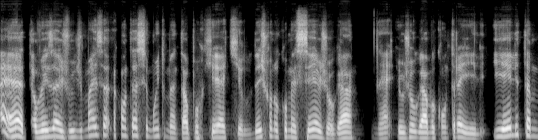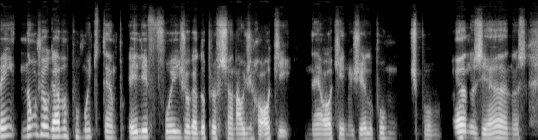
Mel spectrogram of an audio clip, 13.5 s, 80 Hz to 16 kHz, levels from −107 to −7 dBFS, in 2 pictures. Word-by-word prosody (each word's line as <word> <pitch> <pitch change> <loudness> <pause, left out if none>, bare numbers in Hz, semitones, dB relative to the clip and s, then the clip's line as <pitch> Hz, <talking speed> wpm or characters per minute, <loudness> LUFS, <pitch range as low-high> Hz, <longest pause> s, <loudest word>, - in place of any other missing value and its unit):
É 190 +2 +7
talvez 165 +4 +2
ajude, 165 -1 0
mas 215 +4 -2
acontece 210 -2 0
muito 190 -1 -10
mental 140 -1 0
porque 145 +2 -4
é 155 - +5
aquilo, 120 -5 -3
desde 165 +6 +1
quando 195 - -6
eu - - -8
comecei 175 0 +4
a 175 - +3
jogar, 140 +1 +1 0.3
né, 135 +2 -4
eu 140 - -2
jogava 145 -2 +3
contra 145 +3 -1
ele, 130 -4 -4
e 180 0 -1
ele 200 +5 +6
também 205 0 0
não 205 +5 -4
jogava 190 -5 +3
por 170 -2 -13
muito 175 +1 -9
tempo, 150 -2 -7
ele 155 +4 +2
foi 155 -2 -4
jogador 140 -2 -1
profissional 130 -2 0
de 130 - -7
hóquei, 120 -4 -1 0.3
né, 120 0 -6
hóquei 125 +1 -1
no 115 0 -19
gelo 130 +2 -4
por 135 -1 -9 0.3
tipo 115 0 -6 0.2
anos 150 -4 +3
e 120 - -1
anos, 130 -2 -2
150 Hz, 195 wpm, -25 LUFS, 135-180 Hz, 0.3 s, É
